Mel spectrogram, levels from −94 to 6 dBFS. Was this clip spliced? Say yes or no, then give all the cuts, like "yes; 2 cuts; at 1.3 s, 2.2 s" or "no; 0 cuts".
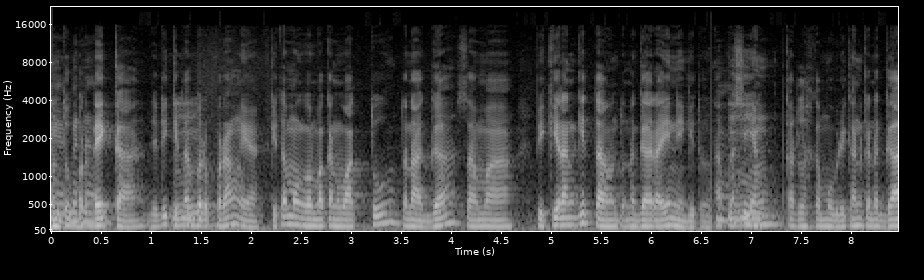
yes; 2 cuts; at 2.1 s, 6.5 s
